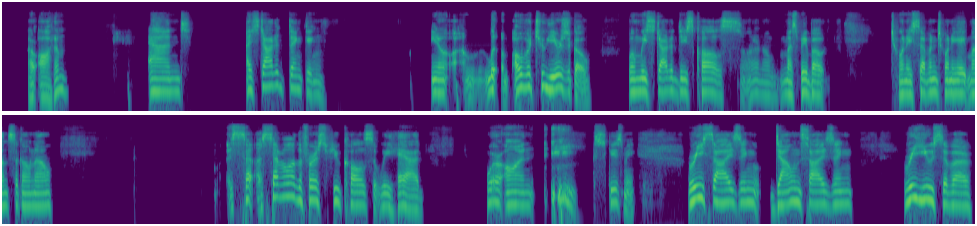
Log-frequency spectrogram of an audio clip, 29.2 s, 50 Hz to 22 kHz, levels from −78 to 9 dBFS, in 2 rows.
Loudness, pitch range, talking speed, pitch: -17 LUFS, 140-175 Hz, 100 wpm, 150 Hz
